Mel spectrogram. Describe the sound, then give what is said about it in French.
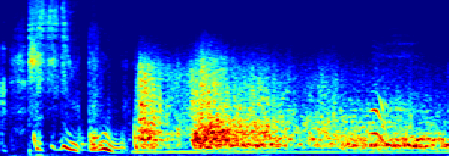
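A huge thunderclap crashes in after a brief wavering voice, then rumbles on loudly and steadily, a dense roaring thunderstorm torn by lightning, with a low hum beneath. “À cet instant, éclate un terrible orage, déchiré d'éclairs, ponctué par d'énormes coups de tonnerre.”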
